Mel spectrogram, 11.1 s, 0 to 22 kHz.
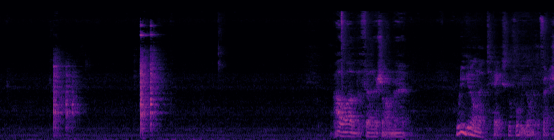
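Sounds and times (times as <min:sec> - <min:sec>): glass clinking on stone countertop: 0:01.1 - 0:01.8, 0:02.8 - 0:03.4.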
